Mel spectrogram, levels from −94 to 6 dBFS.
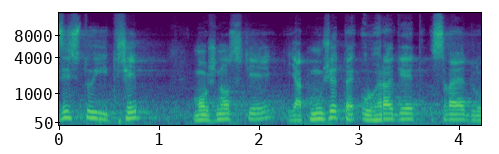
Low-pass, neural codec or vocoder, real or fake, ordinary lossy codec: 14.4 kHz; vocoder, 48 kHz, 128 mel bands, Vocos; fake; Opus, 32 kbps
